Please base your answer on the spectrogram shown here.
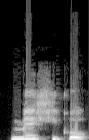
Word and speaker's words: México: que un mensaje veamos méxico o méxico me dice no me están preguntando cómo se escribe méxico que es con x se pronuncia con j ahí debemos suponer un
